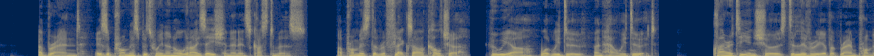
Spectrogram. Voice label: UK English Corporate, Male; Maybank

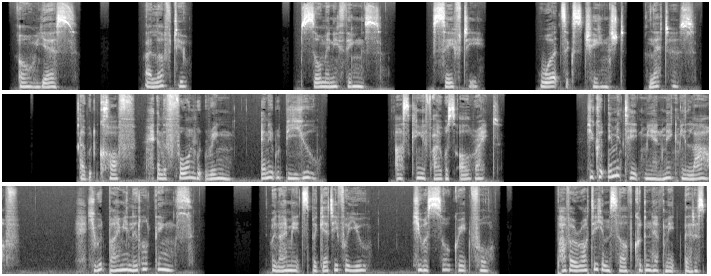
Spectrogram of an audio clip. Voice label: Asian English VO Monologue

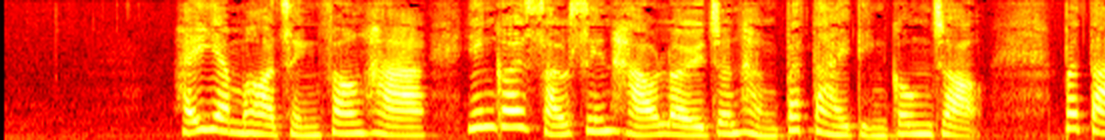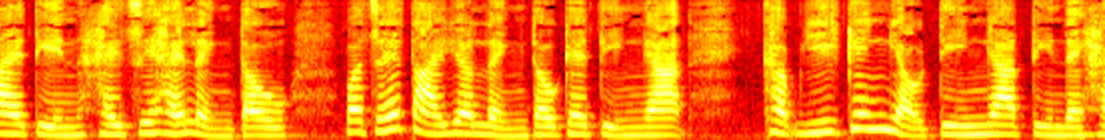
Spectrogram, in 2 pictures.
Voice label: Cantonese Corporate F

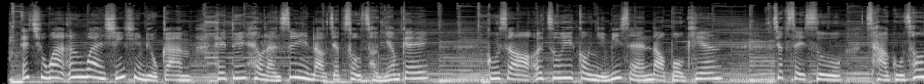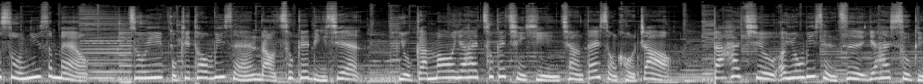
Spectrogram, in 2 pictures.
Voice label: Novel H1N1 Hakka Taiwan, Taiwan Female

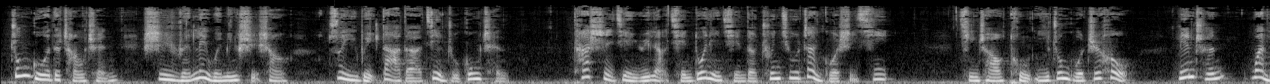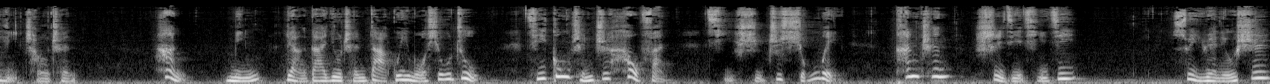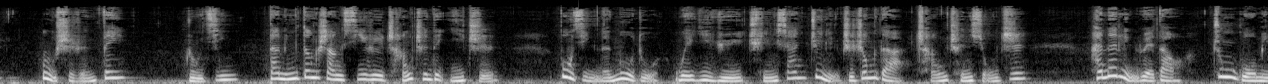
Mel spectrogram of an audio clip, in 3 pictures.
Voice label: Mandarin, Mandarin China Female; Great Wall of China

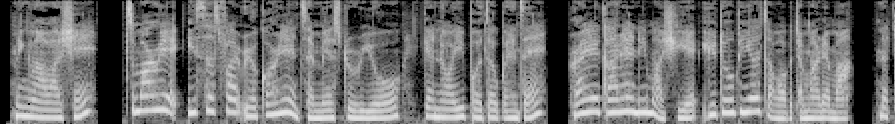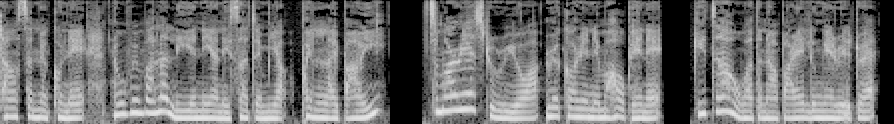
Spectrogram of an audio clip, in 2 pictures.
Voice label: Burmese Voice Sample Female

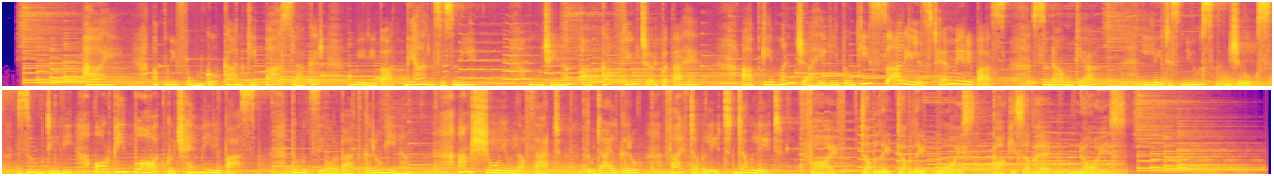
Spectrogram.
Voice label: Hindi Voice, Female; India

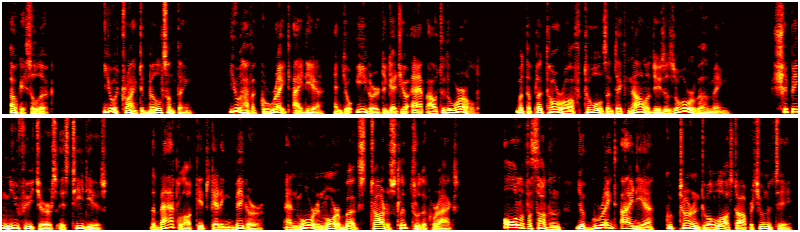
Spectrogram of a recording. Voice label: English Indian Explainer

